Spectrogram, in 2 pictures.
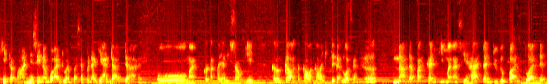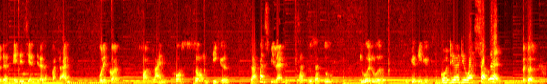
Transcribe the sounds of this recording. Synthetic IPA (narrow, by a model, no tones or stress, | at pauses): okekaʔmanə̃sajənaʔbua̰ʔ̪anduanpasapənaɡiɦandadahn | oma̰nŋkat̪aʔpajaɾisa̰okekalaŋkawʔat̪awkawankawanki̥t̪əkaʔluarsanə̃ | nãʔdapat̪̚kanhiʔmat̪̚nasiɦat̪̚dand͡ʒuɡəbant̪uandaɾipadəʔed͡ʒənsiənt̪idadamkuasaʔanbolɛhkɔlhɔt̪̚lajnkʰosɔŋt̪iɡə | lapansəmbilansat̪usat̪u | duəduət̪iɡət̪iɡəʔodiadiwasaʔ̚lan | bət̪ʊl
